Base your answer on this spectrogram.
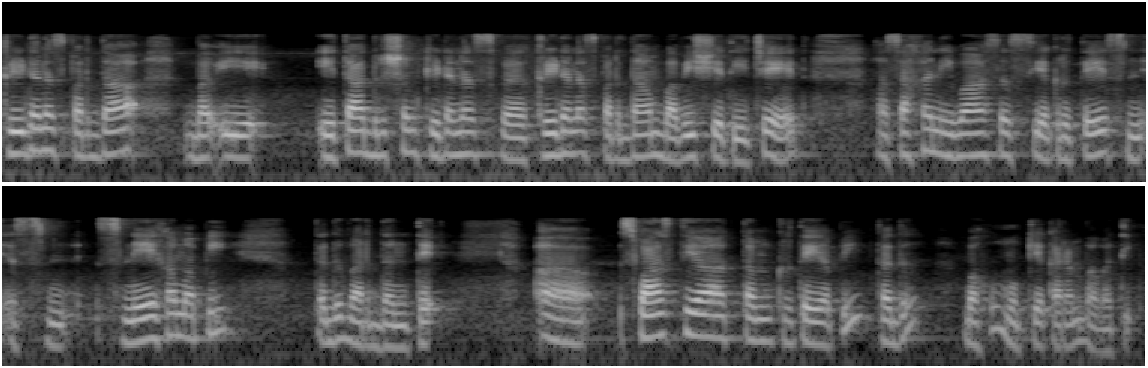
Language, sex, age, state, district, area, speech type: Sanskrit, female, 30-45, Tamil Nadu, Chennai, urban, spontaneous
